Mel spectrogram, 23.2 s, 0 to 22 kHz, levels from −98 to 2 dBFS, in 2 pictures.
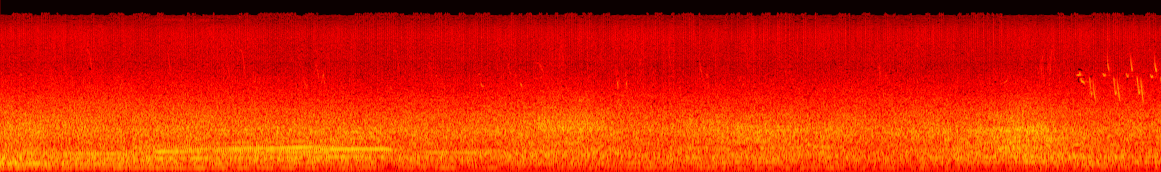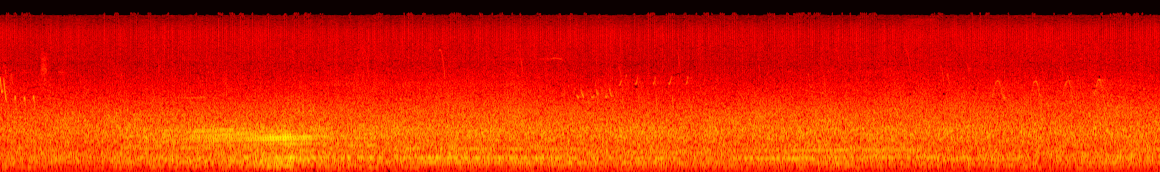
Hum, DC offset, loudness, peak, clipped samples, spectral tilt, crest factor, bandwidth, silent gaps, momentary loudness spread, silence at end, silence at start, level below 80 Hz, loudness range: none; under 0.1%; -33 LUFS; -16 dBFS; under 0.1%; -4 dB/octave; 18 dB; 17 kHz; none; 4 LU; 0 s; 0 s; -56 dBFS; 3 LU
